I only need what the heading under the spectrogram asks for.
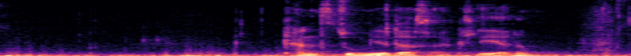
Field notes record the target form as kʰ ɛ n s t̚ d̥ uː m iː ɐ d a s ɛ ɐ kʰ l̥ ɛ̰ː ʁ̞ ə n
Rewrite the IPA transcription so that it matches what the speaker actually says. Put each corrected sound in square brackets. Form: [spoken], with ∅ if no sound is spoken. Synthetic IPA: kʰ [a] n s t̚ d̥ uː m iː ɐ d a s ɛ ɐ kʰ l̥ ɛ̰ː ʁ̞ ə n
